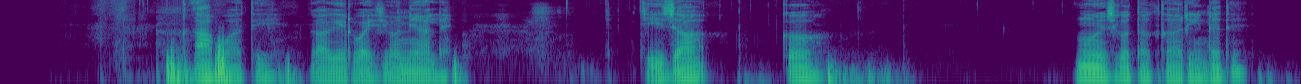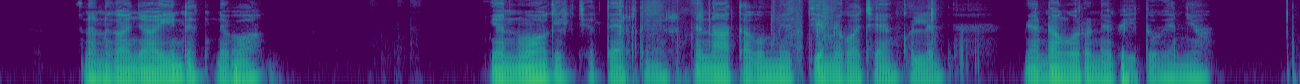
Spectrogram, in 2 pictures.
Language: Kalenjin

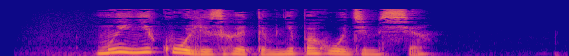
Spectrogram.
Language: Belarusian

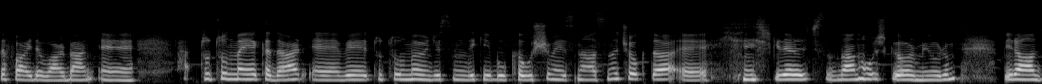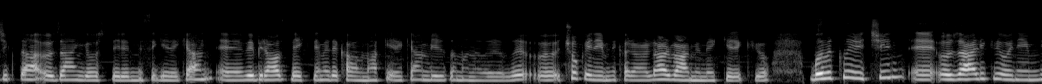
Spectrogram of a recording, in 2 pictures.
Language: Turkish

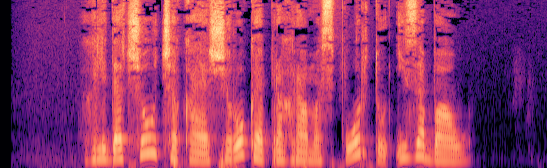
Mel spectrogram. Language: Belarusian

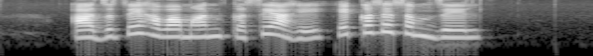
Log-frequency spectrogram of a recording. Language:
Marathi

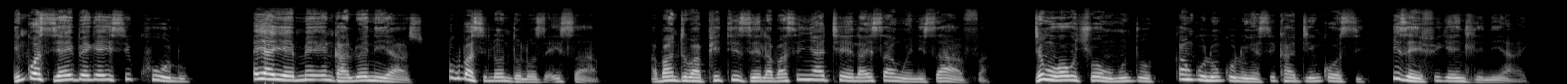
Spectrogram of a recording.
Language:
North Ndebele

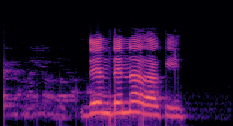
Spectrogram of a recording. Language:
Basque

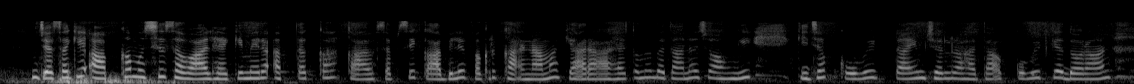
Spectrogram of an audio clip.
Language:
Urdu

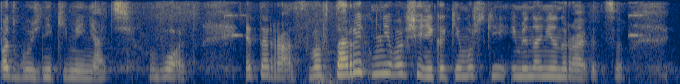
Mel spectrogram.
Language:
Russian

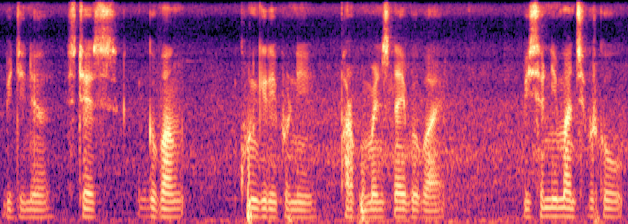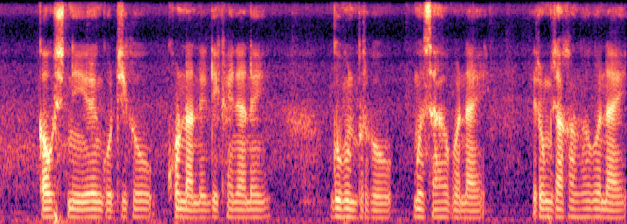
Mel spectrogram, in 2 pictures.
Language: Bodo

